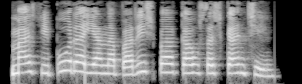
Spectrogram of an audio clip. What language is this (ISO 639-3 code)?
qvj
